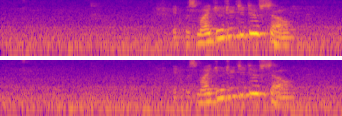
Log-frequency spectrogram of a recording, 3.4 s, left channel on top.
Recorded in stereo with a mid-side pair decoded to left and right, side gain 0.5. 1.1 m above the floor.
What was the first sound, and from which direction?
A woman speaking, 45° left.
